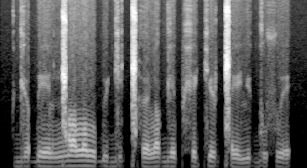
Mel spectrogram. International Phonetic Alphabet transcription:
ɡʲɔɓelŋ͡ǁɔ lˠuɓʉ ɡʲeǁʰəlɔ ɡepxe kʲeɭǁelʲu ɡusʷe

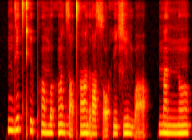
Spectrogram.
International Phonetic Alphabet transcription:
nditkʰi pʰɔ̃mohõdzˤɑ̰ tʰɑ̃rɑ sˤo̰hĩ ɕimbɑ̰ | mã nːõ

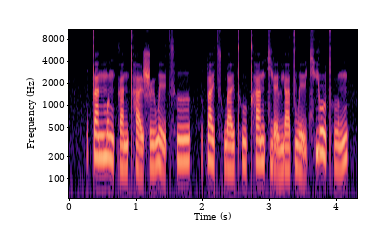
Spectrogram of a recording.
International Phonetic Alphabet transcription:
t̪a˥nmɤ˥˩ŋ ka˧˥nt̪ʰa̰˨˩ɪ̯ ʂɻ̩˧˥wḛ˨˩ɪ̯ t͡sʰɹ̩˥ | pa˥˩ɪ̯t͡sʰwa˧˥ɪ̯t̪ʰu˧˥kʰa˥n t͡ɕjɛ̰˨˩ljä˧˥ t̪wḛ˨˩ɪ̯ t͡ɕʰjo˥˩ʊ̯t̪ʰʊ˧˥ŋ

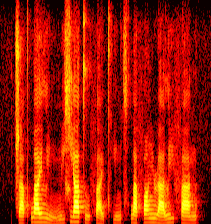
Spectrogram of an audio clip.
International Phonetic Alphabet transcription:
ʈ͡ʂä˧˥pʰwa˥ɪ̯ li˨˩ŋ mi˧˥ɕjä˥ t̪u˧˥fa˨˩ɪ̯ t̪ʰi˧˥ŋt͡sʰwä˧fɑ˥ŋ ɻä˧˥li˥ fa˥n

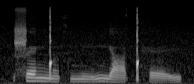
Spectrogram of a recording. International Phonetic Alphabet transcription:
ʂɛ˦ŋ͡ǃə̃˨xmĩ˨˩˦ ɲa˨˩˦ǃʰɛ˨˩˦y̯

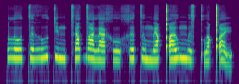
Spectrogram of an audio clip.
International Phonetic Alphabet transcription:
lo təɦutym tʰəldˤo laxoxətɯ mɛ qʼɯu̯mɯz kʼuqʼy

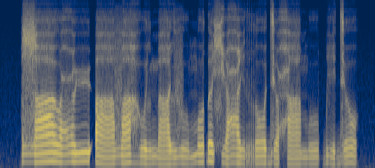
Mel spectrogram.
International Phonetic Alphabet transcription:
ɮaː˧˥˧ʊ̯ ʕyː˦˥ʔaː˧˩˧ va˧˥˧ ɦu˧˩˧lʲmaː˩˧lʲvu˧˩˧ mo˦˥ɗə˥˧ɕi˧˩˧ʕi˧˩˧ roː˦˥dʲo˧˩˧ħaː˩˧muː˩˧ ɓi˧˩˧dʲo˧˥˧

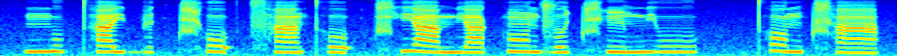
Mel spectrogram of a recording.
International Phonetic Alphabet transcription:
n̪u˧t̪ʰa˧jbe˨k̚ t͡ɕʰo˦ʔt͡sʰã˧ t̪ʰo˨ʔt͡ɕʰja˥˧ mja˧ kɔ̃˦d͡zo˧t͡ɕʰĩ˧ mju˦ | t̪ʰɔ˥˧nt͡ɕʰã˨˩

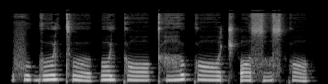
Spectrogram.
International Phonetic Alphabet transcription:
fuɡʊːlʲtʰʊː | olʲkɔːkʰa̤u̯kɔː t͡ʃʼɔsɔ̤skɔ

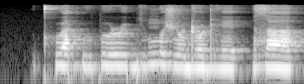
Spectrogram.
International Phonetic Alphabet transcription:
kʷʰak͡pṳ puɹʉbi̤ŋʷi ʒõɖoɖʱe | za

